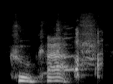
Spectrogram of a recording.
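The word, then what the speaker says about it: Kukoč: And how about us finding out that we've been pronouncing Tony Kukoc's name wrong? It's actually Tony Kukoc.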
